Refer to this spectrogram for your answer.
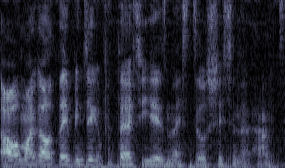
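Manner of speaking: ordinary delivery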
